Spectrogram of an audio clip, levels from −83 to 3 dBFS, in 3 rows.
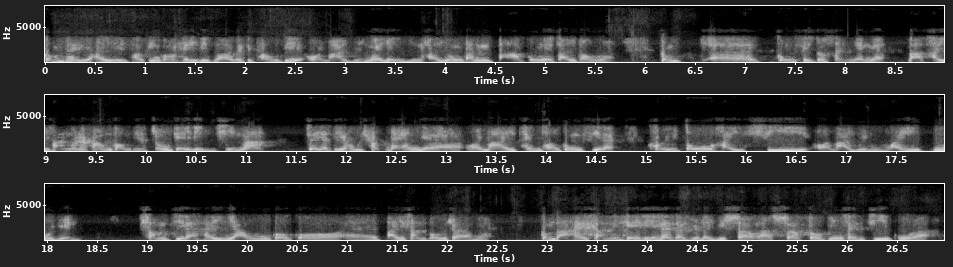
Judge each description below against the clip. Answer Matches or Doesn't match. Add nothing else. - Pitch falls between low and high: Doesn't match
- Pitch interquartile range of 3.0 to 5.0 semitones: Doesn't match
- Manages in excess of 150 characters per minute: Matches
